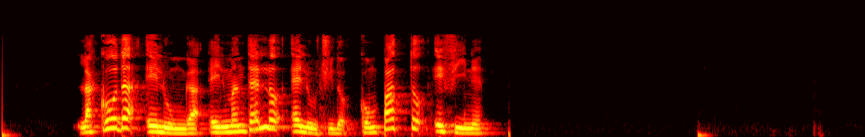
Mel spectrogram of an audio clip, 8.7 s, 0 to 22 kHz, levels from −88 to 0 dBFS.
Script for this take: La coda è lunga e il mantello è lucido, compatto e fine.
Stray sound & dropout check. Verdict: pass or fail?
pass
